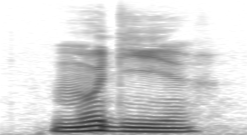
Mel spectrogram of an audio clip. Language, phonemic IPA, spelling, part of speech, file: French, /mo.diʁ/, maudire, verb, Fr-maudire.ogg
- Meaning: to curse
